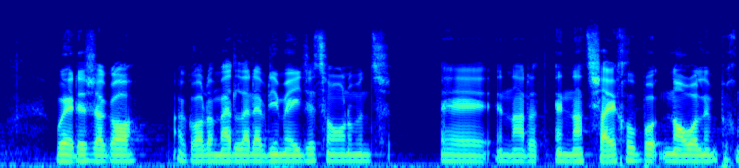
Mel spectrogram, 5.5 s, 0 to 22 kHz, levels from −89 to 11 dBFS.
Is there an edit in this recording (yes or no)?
no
